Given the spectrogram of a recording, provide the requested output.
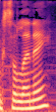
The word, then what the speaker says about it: Selene Luna: Okay, I'm going to say it wrong. Selene. – Oh, you said it perfect.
